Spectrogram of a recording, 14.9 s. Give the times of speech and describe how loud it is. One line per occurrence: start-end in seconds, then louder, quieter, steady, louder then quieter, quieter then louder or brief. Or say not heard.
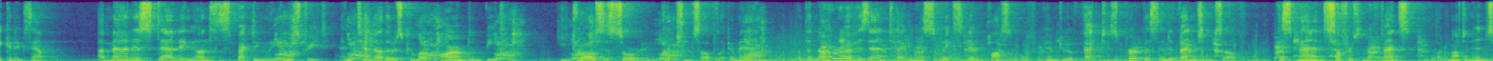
0.0-14.8 steady.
